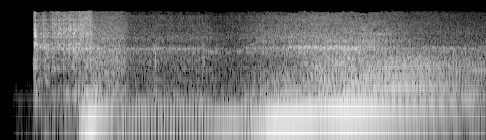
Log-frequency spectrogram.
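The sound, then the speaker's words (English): A car engine starts with a quick crank and revs on a drive to a lake for camping, then settles to a lower hum before accelerating with a clearly rising engine pitch that later eases off. “We drive to the lake, and we set up camp.”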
